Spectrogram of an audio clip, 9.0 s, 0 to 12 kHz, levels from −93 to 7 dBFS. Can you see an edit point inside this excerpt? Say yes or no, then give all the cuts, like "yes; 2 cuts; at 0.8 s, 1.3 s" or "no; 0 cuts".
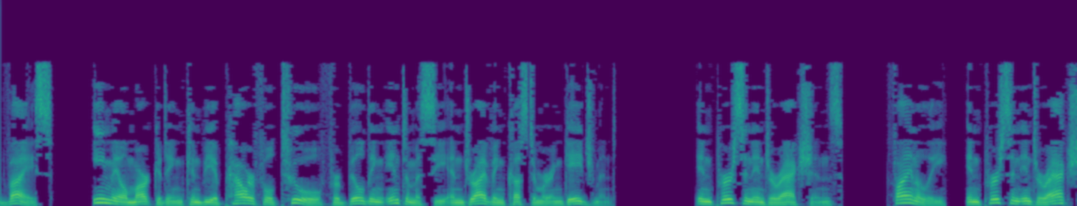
no; 0 cuts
